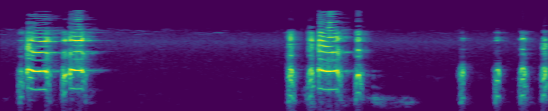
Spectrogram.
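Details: During mating in valentine season, a hen utters two loud, harsh squawking clucks, pauses, repeats a squawky cluster, then gives four short, soft clucks.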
